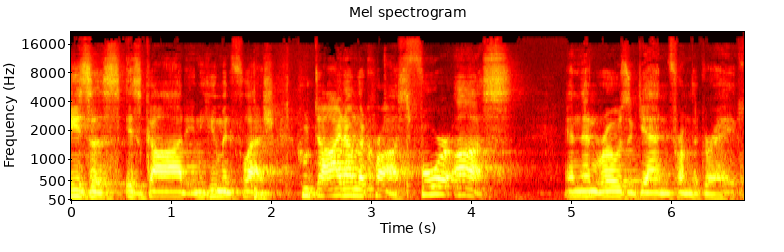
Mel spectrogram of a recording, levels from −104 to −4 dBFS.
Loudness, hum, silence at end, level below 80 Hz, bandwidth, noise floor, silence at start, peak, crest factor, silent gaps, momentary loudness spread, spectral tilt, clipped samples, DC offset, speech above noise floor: -19 LUFS; none; 0 s; -56 dBFS; 19 kHz; -51 dBFS; 0 s; -4 dBFS; 16 dB; none; 10 LU; -5 dB/octave; under 0.1%; under 0.1%; 32 dB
